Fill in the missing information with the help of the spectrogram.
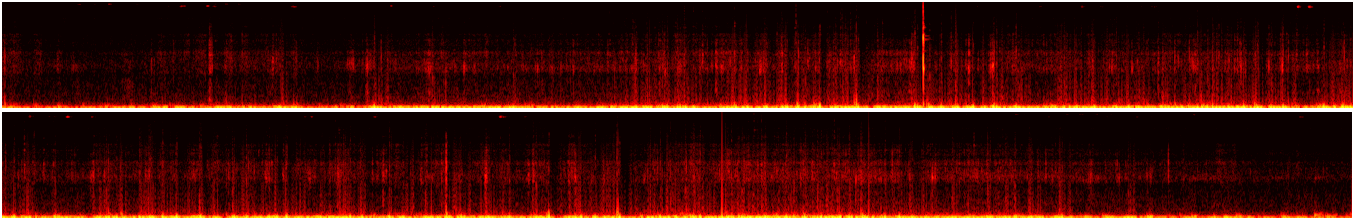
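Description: Mountain bike descending a dirt trail, heard from a camera worn by the rider: a steady low wind rumble on the microphone with constant rattling and knocks from the bike and camera jolting over roots and rocks.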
